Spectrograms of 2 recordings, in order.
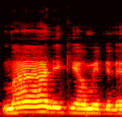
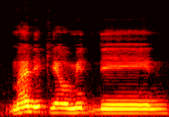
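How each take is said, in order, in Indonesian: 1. Vokal pertama pada Malik panjang. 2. Vokal pertama pada Malik pendek. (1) "Kalau dia baca masih Malik Yaumiddin" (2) "dia baca pendek"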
